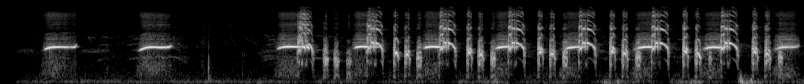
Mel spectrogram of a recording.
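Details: Female grey francolin calling: two clear whistled notes with upturned ends, then a fast run of loud, ringing whistles mixed with harsh, rasping notes, repeated in quick succession.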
